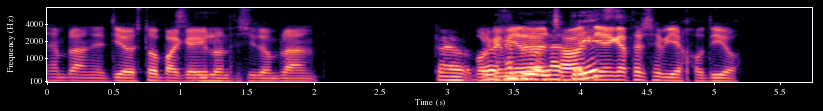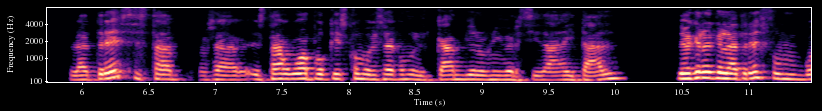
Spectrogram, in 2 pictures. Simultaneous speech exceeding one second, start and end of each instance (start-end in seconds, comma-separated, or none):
3.2-4.4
